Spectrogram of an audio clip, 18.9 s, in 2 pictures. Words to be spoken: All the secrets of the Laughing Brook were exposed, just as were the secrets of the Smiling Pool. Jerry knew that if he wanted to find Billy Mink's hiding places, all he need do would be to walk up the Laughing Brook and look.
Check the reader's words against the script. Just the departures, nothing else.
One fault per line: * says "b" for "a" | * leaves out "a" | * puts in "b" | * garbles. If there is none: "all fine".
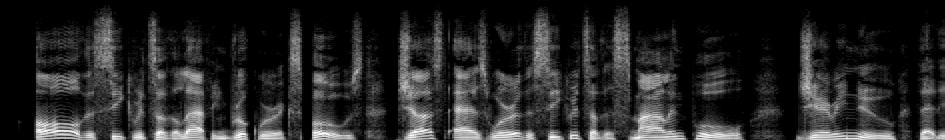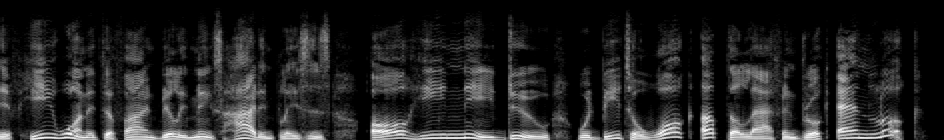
all fine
